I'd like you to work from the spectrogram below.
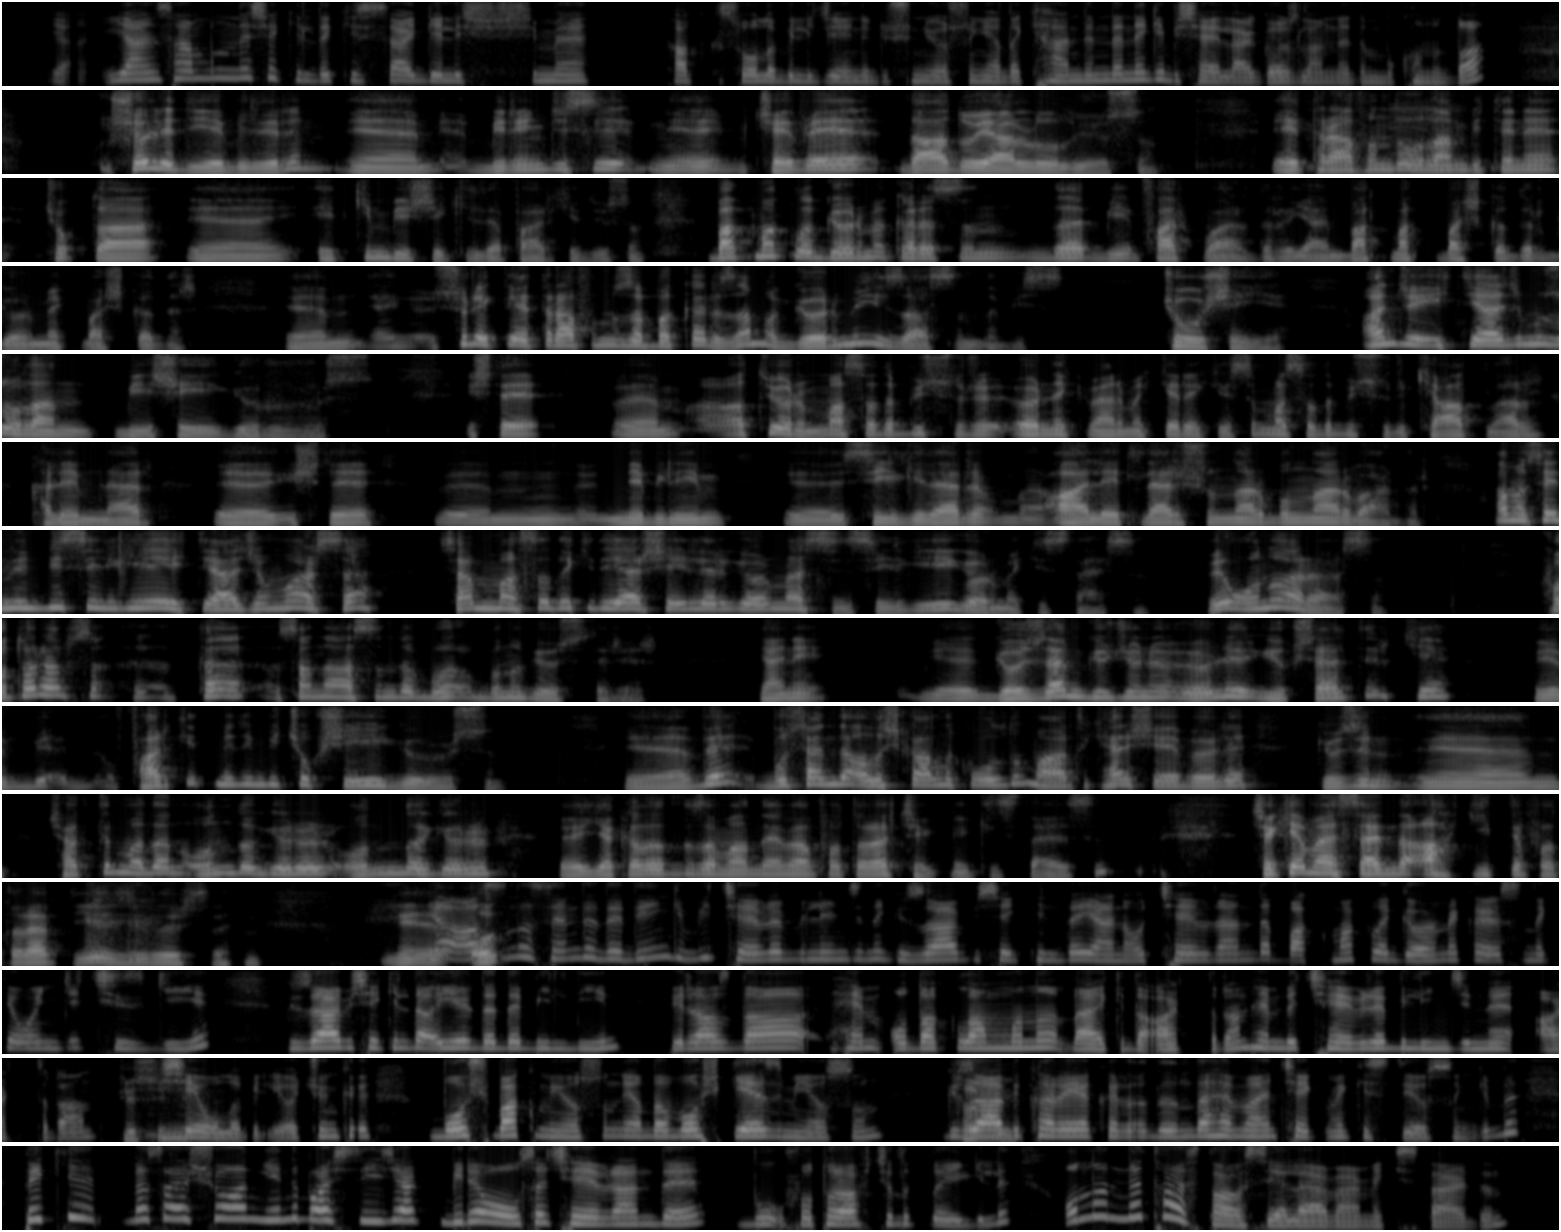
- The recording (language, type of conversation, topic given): Turkish, podcast, Bir hobinin hayatını nasıl değiştirdiğini anlatır mısın?
- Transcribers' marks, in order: other background noise; chuckle; laughing while speaking: "üzülürsün"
